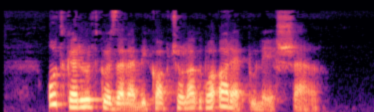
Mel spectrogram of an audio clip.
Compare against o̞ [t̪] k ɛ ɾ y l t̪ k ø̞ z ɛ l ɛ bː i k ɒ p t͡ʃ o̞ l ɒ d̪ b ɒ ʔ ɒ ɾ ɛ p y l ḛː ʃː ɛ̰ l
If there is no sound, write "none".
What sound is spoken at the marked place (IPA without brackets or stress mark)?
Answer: t̪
